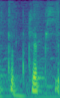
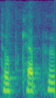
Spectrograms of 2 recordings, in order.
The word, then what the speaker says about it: Topkapı: magnifiques et qui n'existent qu'à Topkapi en fait. Donc, ou Topkapı plutôt, bien prononcé.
